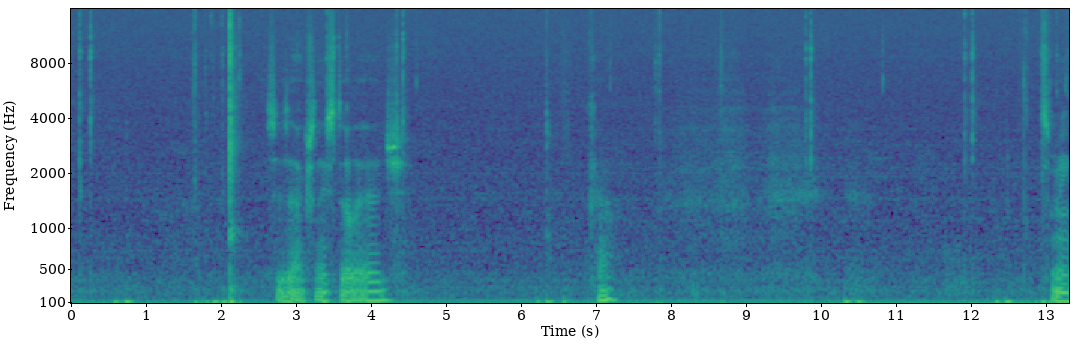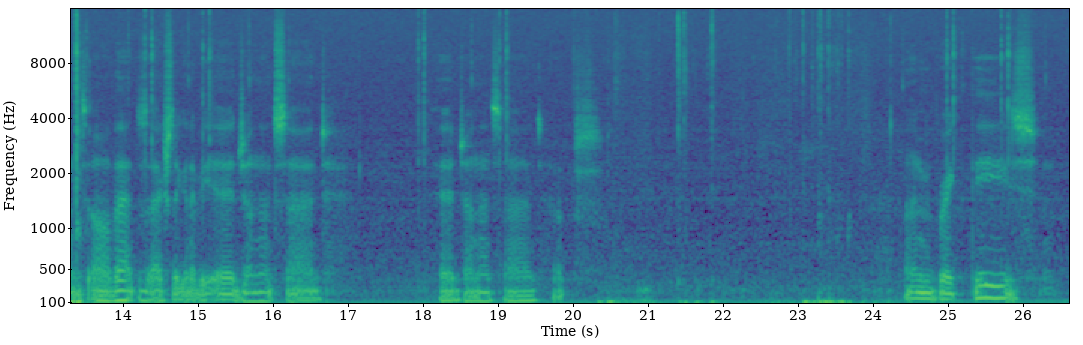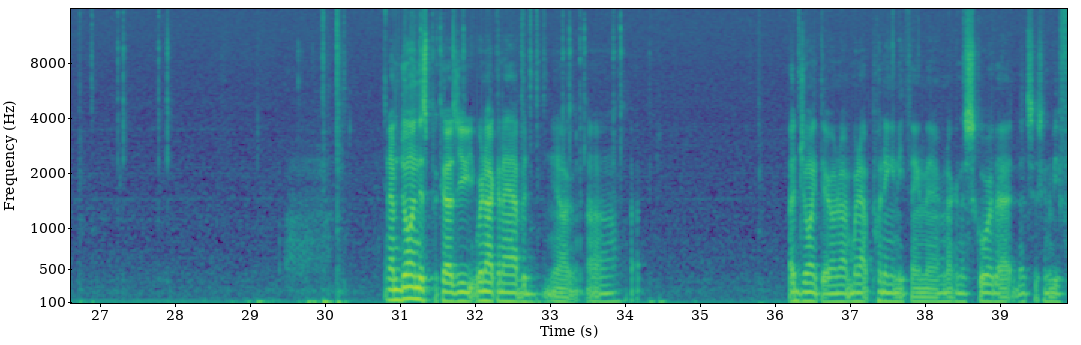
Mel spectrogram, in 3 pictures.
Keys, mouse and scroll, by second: 0.2 Escape, 1.1-2.0 typing, 5.8 Escape, 7.5 space, 10.1 Escape, 12.0 Escape, 12.3-13.3 typing, 20.0 ↶, 21.3 super+z, 22.5-23.6 typing, 26.4 space, 28.7 Escape, 29.2-30.1 typing, 32.3 space, 34.0 Escape, 35.4 space, 37.2 space.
